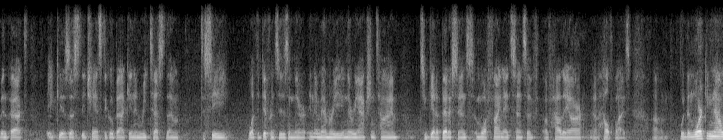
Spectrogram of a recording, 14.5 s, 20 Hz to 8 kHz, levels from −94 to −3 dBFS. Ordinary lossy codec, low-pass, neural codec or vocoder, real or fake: Opus, 24 kbps; 7.2 kHz; codec, 16 kHz, 1.1 kbps, Voila-Tokenizer; fake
